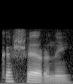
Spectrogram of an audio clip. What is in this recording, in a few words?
"kosher", Russian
